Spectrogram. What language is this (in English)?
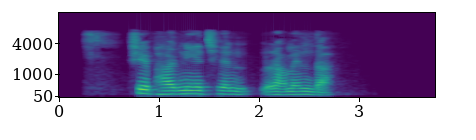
Bangla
